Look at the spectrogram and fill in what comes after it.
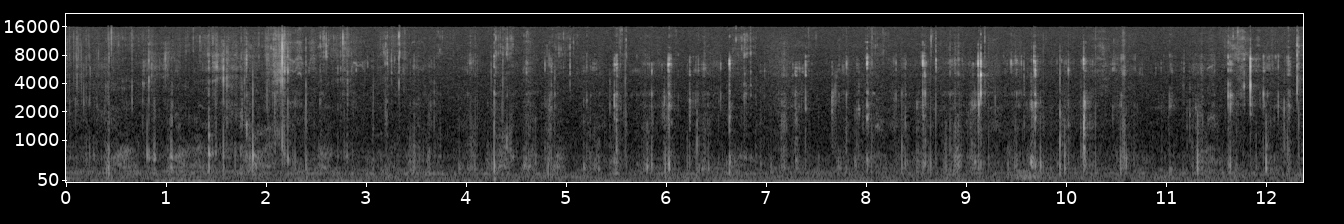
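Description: Close-miked chewing of a deep-fried tempura sushi roll: many irregular crunches and wet mouth clicks.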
